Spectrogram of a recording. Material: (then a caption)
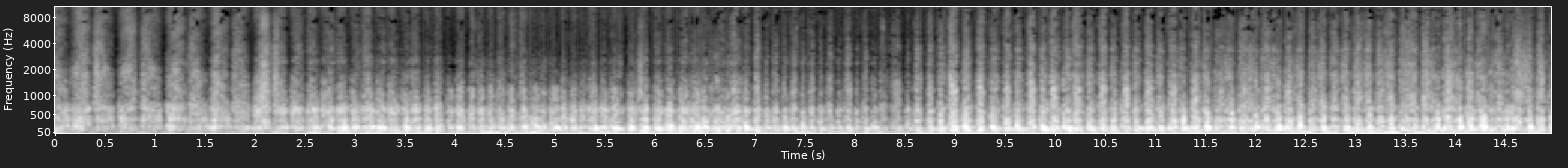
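Foam. Long jeweled fake nails and fingertips scratch and rub the surface of a black oval foam windscreen on a microphone. The result is a dense, rapid run of low, muffled scratching and rubbing strokes with a steady rumble and very little high end.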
